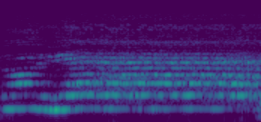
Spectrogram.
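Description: Intro jingle: one long, high sung note held steady at a single pitch.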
